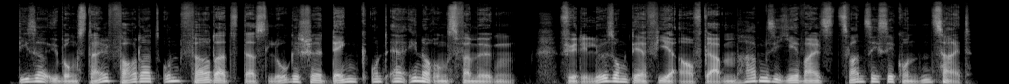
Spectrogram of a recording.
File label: e learning; Deutsch m.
